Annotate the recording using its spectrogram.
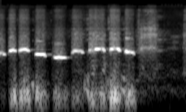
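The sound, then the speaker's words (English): Someone whistles a light, bouncy tune, a string of short clear notes sliding up and down in pitch with breathy edges, ending on a softer airy note. “When I'm reading this, I get this picture of Jesus just whistling away.”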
